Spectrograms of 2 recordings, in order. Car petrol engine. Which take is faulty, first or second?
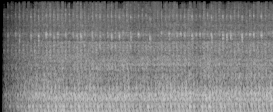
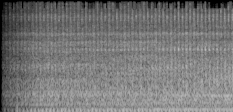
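first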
